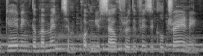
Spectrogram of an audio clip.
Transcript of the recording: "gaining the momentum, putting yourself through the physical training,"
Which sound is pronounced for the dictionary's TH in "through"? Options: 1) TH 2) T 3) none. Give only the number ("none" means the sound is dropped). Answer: 1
